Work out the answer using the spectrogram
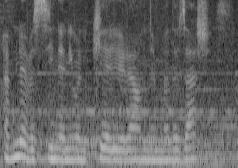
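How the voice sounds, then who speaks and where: A woman's voice: medium pitch, flat delivery, fast talker, loud music behind the voice, close to an everyday voice. An actress playing a solemn young woman of a rebel movement in a video game cutscene, somber and serious.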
